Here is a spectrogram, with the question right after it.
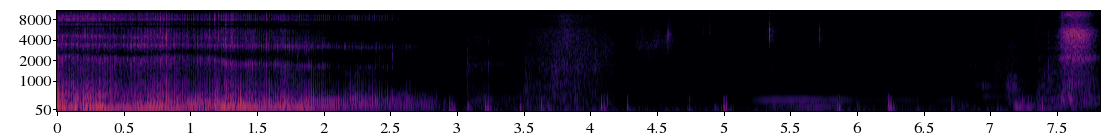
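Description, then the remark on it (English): A voice imitates heavy snoring with one long, loud, rattling snort, followed by scattered quiet clicks and brief faint tones. “Apparently, I snore mad. Fuck with you, go. Yeah, like heavy, like.”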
